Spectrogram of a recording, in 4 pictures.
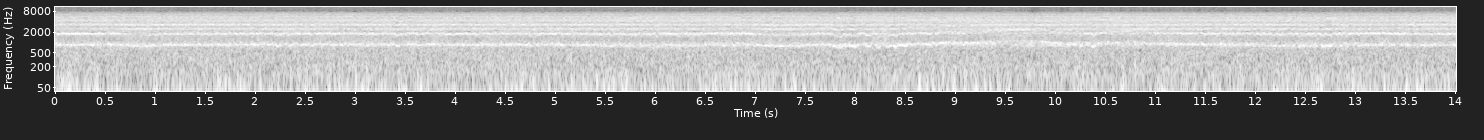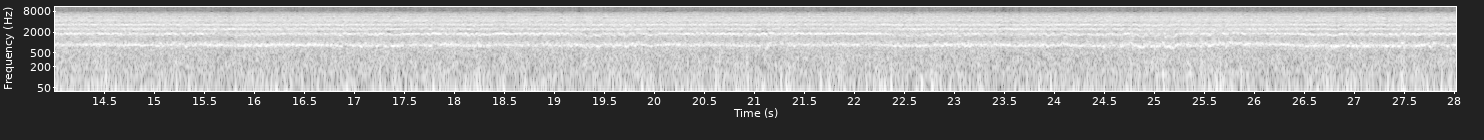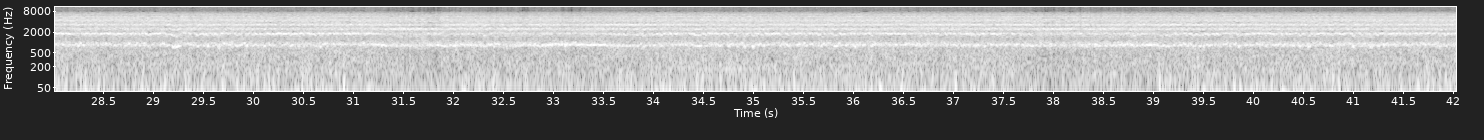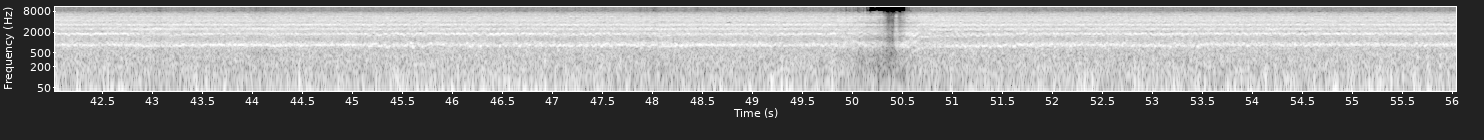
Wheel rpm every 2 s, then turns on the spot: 230, 230, 230, 220, 270, 250, 220, 230, 220, 230, 230, 220, 230, 220, 230, 230, 230, 230, 230, 220, 230, 230, 230, 230, 190, 160, 230, 230.
none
